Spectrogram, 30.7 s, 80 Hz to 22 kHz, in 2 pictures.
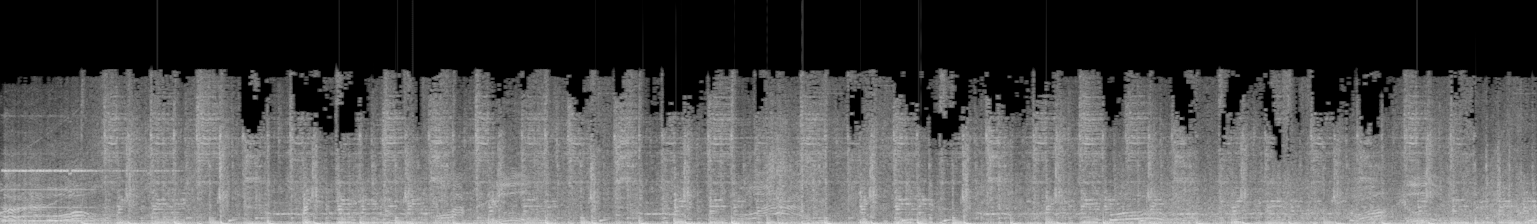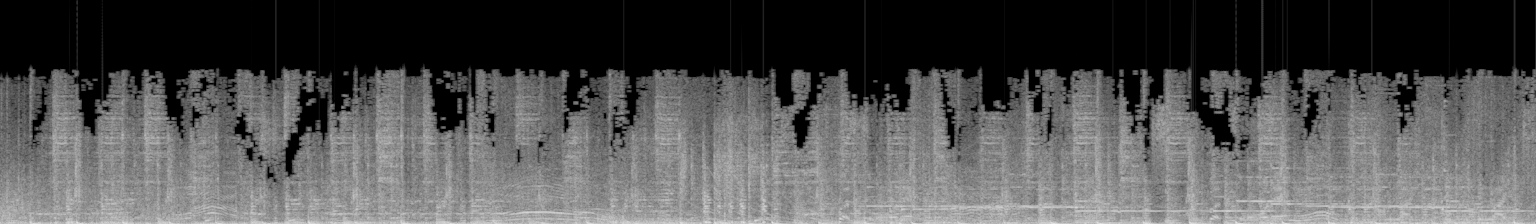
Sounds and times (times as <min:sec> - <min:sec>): Music: 0:00.0 - 0:30.7.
